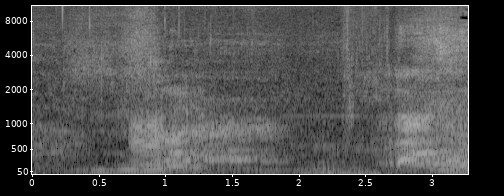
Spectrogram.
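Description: A giant monkey creature roars in a video game. The deep, rumbling growl is loud and sustained, dips briefly in the middle, then swells again near the end.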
